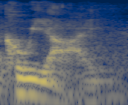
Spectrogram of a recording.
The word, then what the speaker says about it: Koei: Because I always say Koei. – I believe I took Japanese in high school. I believe the correct way to say it, like phonetically, is like Koei.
